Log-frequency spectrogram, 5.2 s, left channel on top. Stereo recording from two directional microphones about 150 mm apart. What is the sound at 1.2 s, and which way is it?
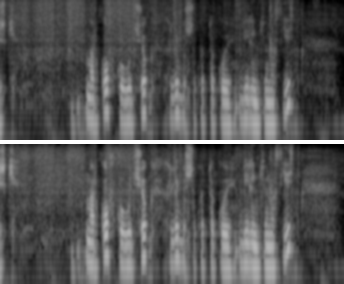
Speech, 10° left (ahead or behind).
